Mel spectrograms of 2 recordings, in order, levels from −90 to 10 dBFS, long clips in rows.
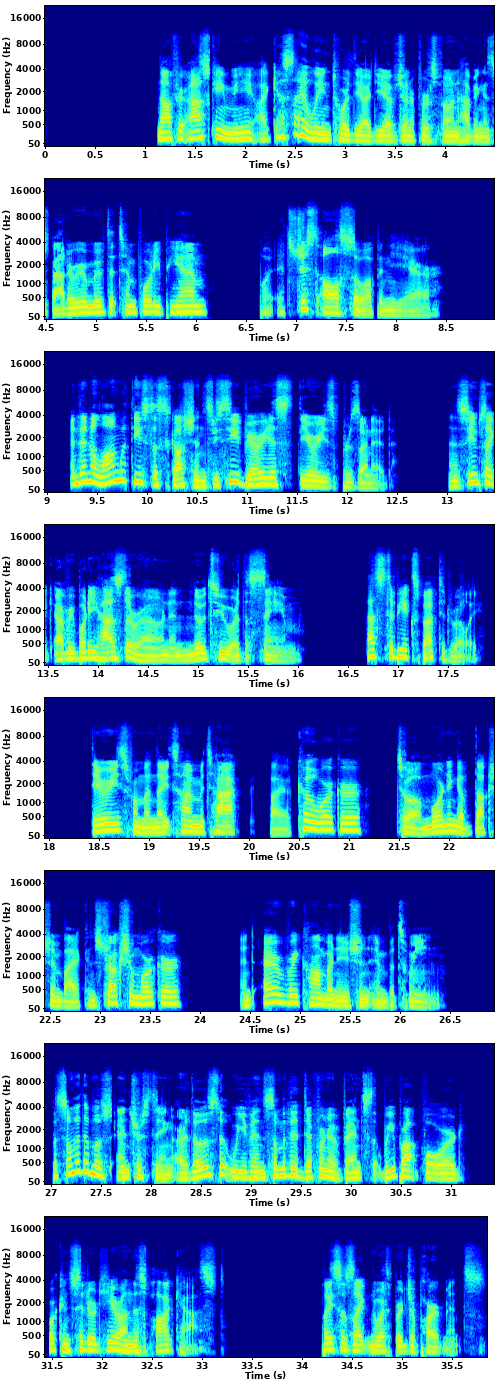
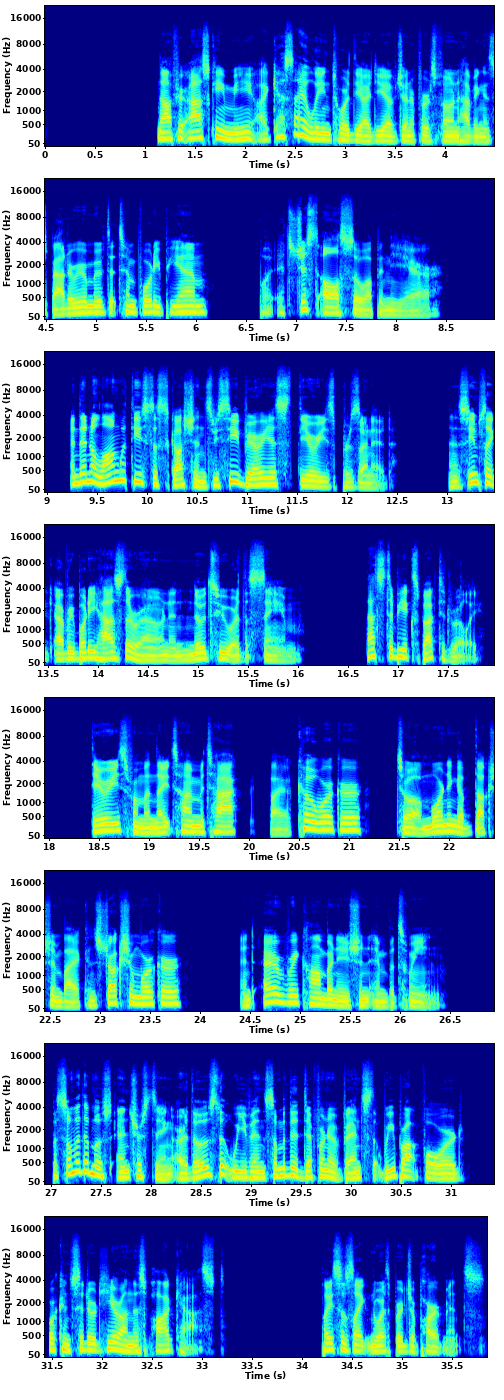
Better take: second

